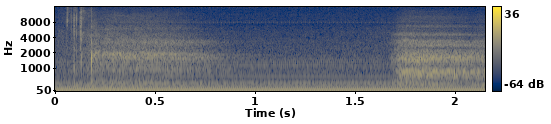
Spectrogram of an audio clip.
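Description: A man's breathing: a small click and a soft breath just after the start, then a sharp intake of breath near the end, taken just before speaking.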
